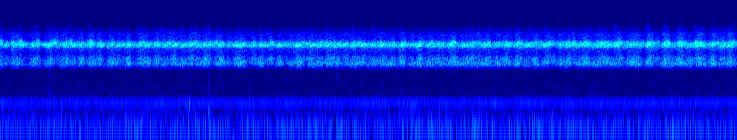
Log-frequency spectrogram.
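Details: Night chorus of frogs in the Japanese countryside in June, a thick, never-pausing mass of rapid, buzzy croaking pulses at high pitch, even in loudness, with a quiet constant hum underneath.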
